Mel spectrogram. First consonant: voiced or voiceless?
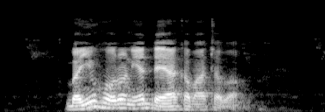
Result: voiced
